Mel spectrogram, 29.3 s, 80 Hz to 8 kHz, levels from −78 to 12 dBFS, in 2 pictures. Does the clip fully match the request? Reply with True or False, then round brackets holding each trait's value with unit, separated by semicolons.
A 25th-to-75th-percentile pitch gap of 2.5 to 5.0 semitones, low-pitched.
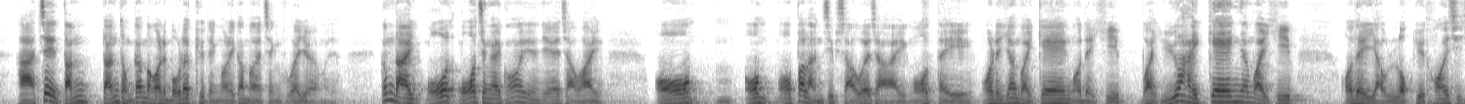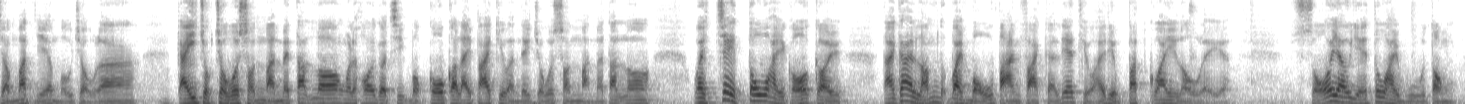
False (5.6 semitones; 105 Hz)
